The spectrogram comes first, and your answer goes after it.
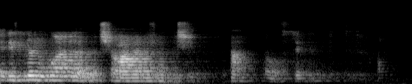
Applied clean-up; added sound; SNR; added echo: neural mask model DeepFilterNet 3.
